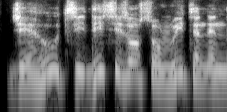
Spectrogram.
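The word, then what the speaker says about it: Djehuty: a greek way but the proper name the proper pronunciation is most likely jehuty this is also written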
